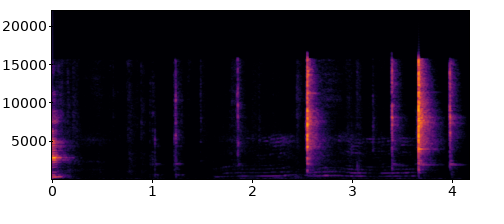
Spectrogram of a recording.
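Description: A few sharp clicks and light knocks from handling a glass Scentsy mini warmer and working its on/off switch, which fails to light it because no bulb is fitted.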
